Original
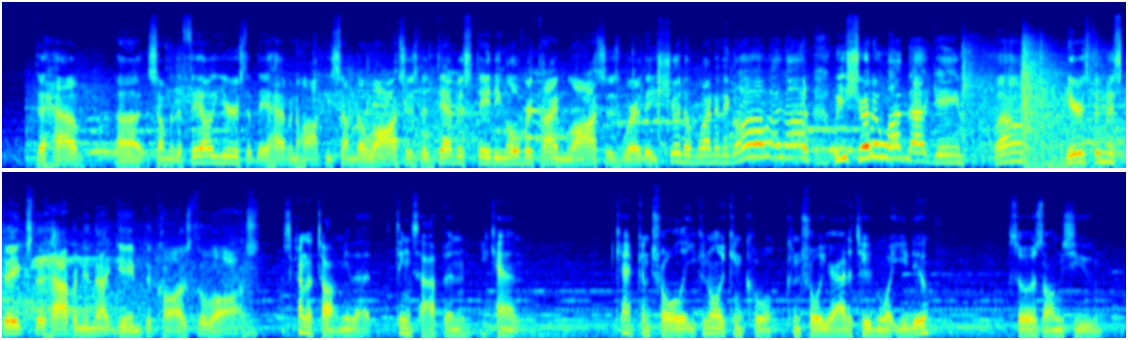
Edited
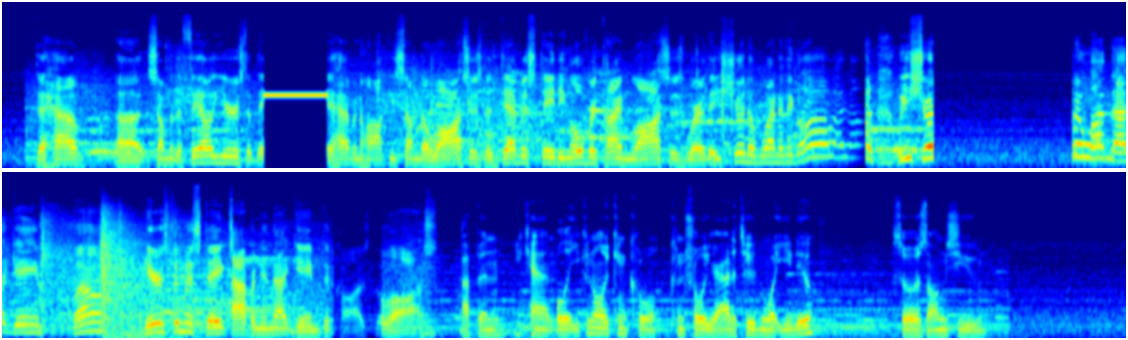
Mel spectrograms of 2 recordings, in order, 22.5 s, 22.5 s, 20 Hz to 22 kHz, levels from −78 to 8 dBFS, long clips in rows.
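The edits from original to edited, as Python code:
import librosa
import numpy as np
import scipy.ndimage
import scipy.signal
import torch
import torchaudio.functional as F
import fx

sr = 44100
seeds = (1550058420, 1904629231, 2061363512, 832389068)

y = fx.edit(x, sr, fx.insert_tone(at_s=2.61, length_s=0.64, hz=2210.0, db=-15.0),
    fx.fade_out_span(start_s=7.15, length_s=0.84),
    fx.insert_room_tone(at_s=8.67, length_s=1.39),
    fx.cut(start_s=11.51, length_s=0.25),
    fx.fade_down_up(start_s=12.57, length_s=0.88, db=-15.5, fade_s=0.2, curve='log'),
    fx.cut(start_s=14.06, length_s=1.44),
    fx.cut(start_s=16.45, length_s=1.5), tone=tone)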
